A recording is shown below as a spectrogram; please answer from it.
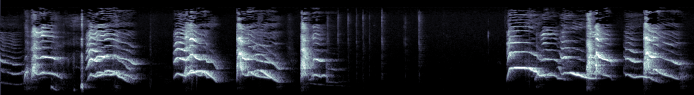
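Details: Pet dog howling in a run of loud, wavering, yelping howls with rich bright overtones. A pause of about four seconds is followed by another burst of rising-and-falling howls.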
